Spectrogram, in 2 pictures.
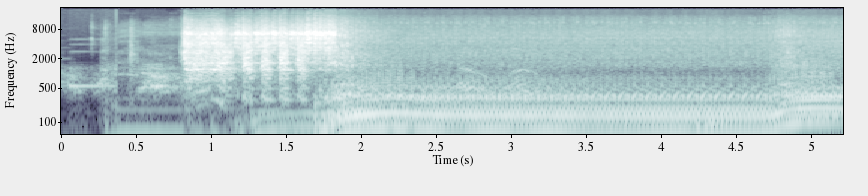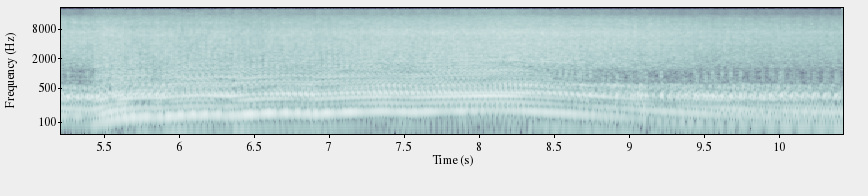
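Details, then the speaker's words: Ford Flex V6 with both front flex exhaust pipes removed: cranks, catches, then a loud, deep, raspy idle near 1000 rpm with a short blip; exhaust open right at the manifolds. "kind of like it it sounds really deep and really gnarly"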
